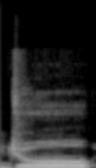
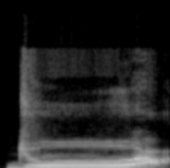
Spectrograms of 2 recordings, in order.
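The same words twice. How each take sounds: First: The sound after ju is cut short. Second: The sound after ju is held long. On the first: The speaker calls it wrong. "Don't say ju" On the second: The speaker calls it right. "You have to make it quite long"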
